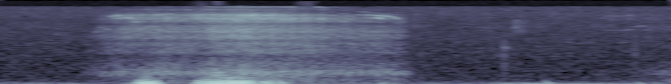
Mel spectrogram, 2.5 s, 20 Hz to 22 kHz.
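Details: Sleeping French Bulldog puppy Morio, almost four months old, recorded 29 November 2011; a short snort, then one low, rough snore lasting under a second, followed by faint breathing.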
